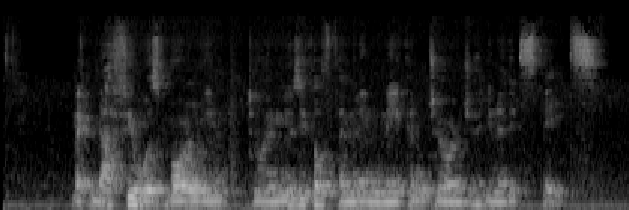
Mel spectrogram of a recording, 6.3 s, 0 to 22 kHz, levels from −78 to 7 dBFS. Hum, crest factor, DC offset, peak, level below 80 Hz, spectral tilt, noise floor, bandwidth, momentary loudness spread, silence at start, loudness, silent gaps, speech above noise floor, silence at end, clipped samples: none; 18 dB; under 0.1%; -10 dBFS; -52 dBFS; -5.5 dB/octave; -51 dBFS; 16 kHz; 10 LU; 0.05 s; -27 LUFS; none; 25 dB; 0.2 s; under 0.1%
